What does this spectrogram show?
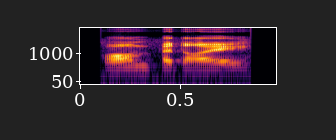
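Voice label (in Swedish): "rompedroj", Skåne dialect Swedish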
